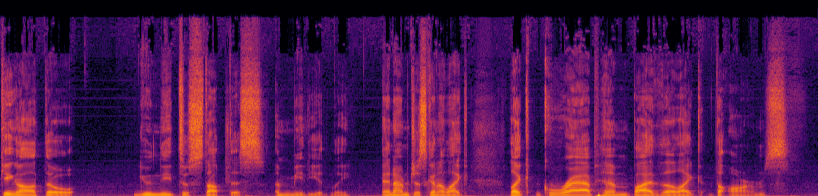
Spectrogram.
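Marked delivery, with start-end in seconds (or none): 0.0-3.5 threatening tone, lower. Speaking in character to a king in a game: intimidating voice. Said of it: "in a very intimidating, uh, voice".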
